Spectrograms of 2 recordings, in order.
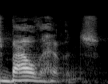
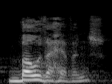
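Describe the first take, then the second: First: Bow is said like bowing down low. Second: Bow is said like the bow of a rainbow. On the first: To let down or bend down. The speaker calls it right. "it is bow the heavens" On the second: A curved arch like a rainbow. The speaker calls it wrong. "it's not bow the heavens"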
